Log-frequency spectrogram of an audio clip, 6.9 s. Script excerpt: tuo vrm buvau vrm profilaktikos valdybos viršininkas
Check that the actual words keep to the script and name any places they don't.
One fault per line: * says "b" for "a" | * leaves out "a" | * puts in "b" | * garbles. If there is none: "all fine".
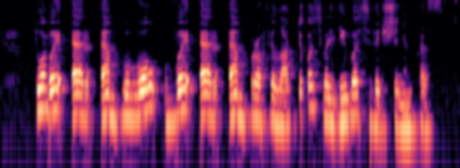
all fine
